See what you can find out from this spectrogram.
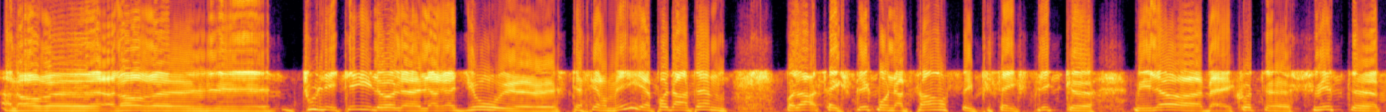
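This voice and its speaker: A man's voice: on the high side, steady tone, a little slow, fairly bright tone, slight background noise, poor audio. A man with a Quebec French accent chatting casually as an amateur radio operator, colloquial and repetitive.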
